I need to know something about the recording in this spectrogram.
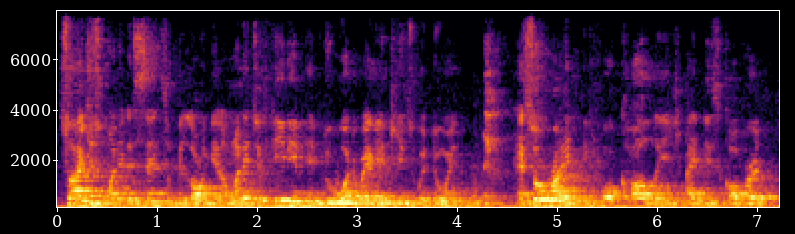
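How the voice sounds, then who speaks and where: A Cameroonian man in his thirties delivers a keynote with a storyteller's lively touch and wry jokes at his own expense. His voice sits a little high for a man. He is picked up from across a large hall, so his words come with a long, booming echo. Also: a little fast, background noise. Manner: animated storytelling with self-deprecating jokes. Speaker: conference speaker. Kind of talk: motivational keynote talk. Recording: echoey hall, speaker far from mic.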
